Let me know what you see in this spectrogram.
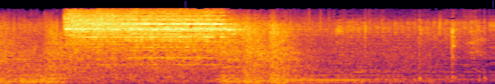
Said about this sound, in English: the storm that raged that night round the rugged battlements of the castle of Cedric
